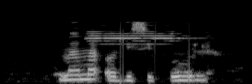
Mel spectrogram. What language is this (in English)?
Luo (Kenya and Tanzania)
